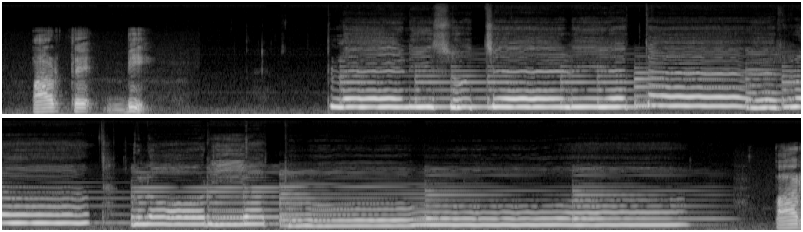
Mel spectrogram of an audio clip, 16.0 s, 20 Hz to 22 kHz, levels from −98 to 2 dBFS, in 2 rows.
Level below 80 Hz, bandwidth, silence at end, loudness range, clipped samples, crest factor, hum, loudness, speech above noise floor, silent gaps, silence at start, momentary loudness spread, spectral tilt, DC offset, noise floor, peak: -60 dBFS; 9 kHz; 0 s; 8 LU; under 0.1%; 14 dB; none; -22 LUFS; 39 dB; none; 0.3 s; 11 LU; -8 dB/octave; under 0.1%; -58 dBFS; -10 dBFS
